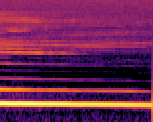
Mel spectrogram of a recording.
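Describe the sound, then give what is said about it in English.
A single long werewolf howl rings out, loud, holding a steady, bright pitch for its full length with no voices or other sounds around it. “get ready for some werewolves. It's Nightfall Full Moon.”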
